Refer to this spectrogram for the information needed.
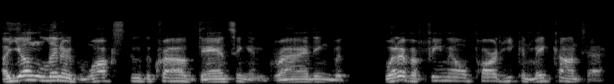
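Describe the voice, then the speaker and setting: Husky man reading stage directions. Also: mid-range voice, lively intonation, moderate pace, a bit bright, highs cut off. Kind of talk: scripted narration.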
